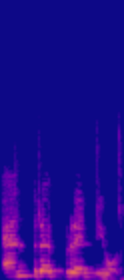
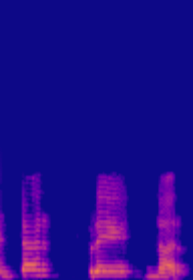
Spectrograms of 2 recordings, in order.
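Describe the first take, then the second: First: The word begins 'entre' and ends with 'nyoor'. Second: The word begins 'enter' and ends with 'ner'. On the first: The speaker calls it right. "ये इसका सही क्या है? उच्चारण है।" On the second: The speaker calls it wrong. "ये last वाला नर जैसे प्रोनाउंस हुआ है ... एंटर है।"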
